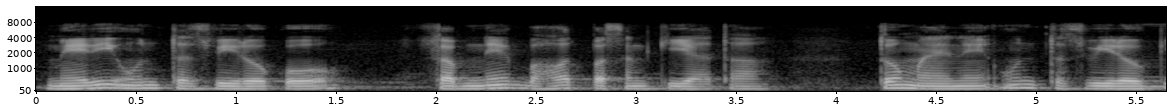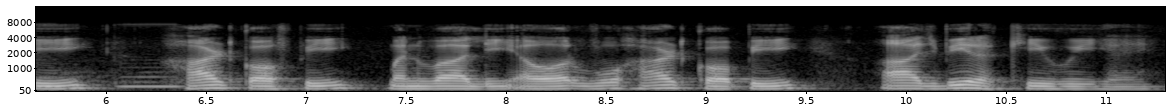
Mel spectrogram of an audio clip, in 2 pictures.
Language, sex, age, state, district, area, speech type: Urdu, male, 18-30, Uttar Pradesh, Shahjahanpur, rural, spontaneous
